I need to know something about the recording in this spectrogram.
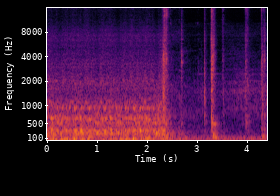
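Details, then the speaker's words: COE truck after the fuel tank was reinstalled, low on fuel, with a battery jumper and some throttle. The starter turns it over steadily but it never fires, then only clicks. Owner suspects it needs more gas; the choke lever is also sticky. "it's cranking now see if i can't give it a little gas it doesn't sound like it's doing anything"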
